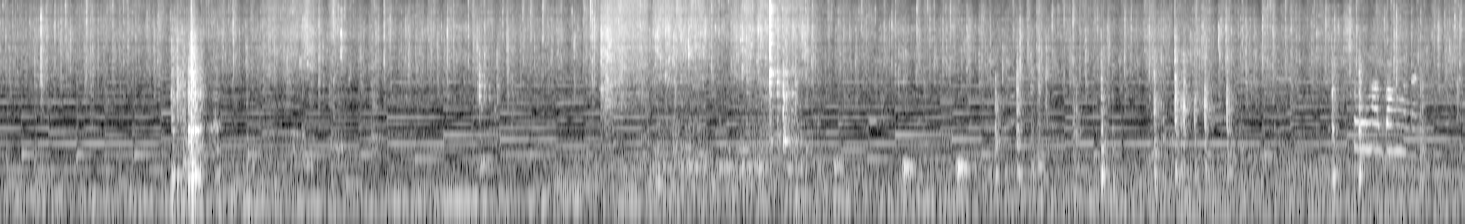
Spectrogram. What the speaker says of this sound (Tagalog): Habang nag-aantay tayo ng fry, ma-fry siya ng bonggong-bongga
